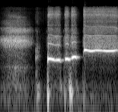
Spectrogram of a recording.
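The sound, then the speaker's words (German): A breathy nose flute plays a short melody, the Indiana Jones movie theme: a hissy opening, then a few quick whistly notes, and a final long, steady, slightly higher note held to the end, with no talking. “Auch danke, dass das so schnell kam, weil als nächstes wäre der hohe Ton gekommen und das ist mit einer Nasenflöte sehr schwer.”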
